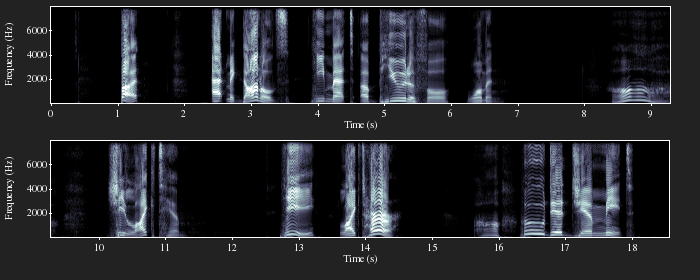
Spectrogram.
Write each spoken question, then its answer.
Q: Oh, who did Jim meet?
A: Jim met a beautiful woman.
